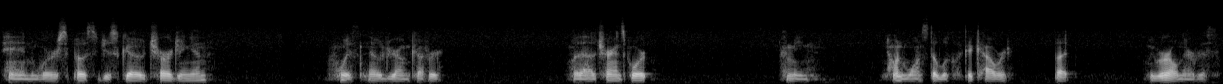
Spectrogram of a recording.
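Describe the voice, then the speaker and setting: A man's voice: sits low, darkish tone, slightly rough, dull audio. A man playing a weary, uneasy colonist recording a subdued, brooding field message in a sci-fi audio drama. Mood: uneasy, resentful.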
